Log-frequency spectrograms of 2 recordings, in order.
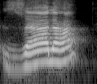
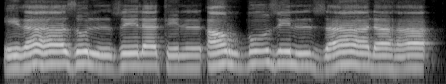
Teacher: الف سے پہلے جو زائی آ رہا ہے وہ چونکہ حرف استفال ہے اس لیے ہم اس کو باریک پڑھ رہے ہیں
